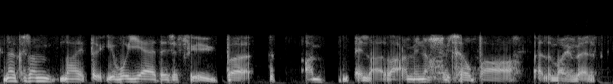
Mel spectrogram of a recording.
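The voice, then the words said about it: Quiet, low hushed voice. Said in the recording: “why are you talking really in a low voice?”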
